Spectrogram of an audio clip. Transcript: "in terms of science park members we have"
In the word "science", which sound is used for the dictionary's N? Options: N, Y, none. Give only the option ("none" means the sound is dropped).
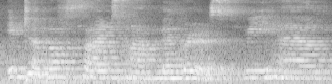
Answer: N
